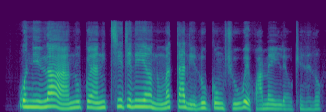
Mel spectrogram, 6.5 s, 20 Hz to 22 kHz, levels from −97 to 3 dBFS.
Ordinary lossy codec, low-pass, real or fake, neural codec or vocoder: none; 9.9 kHz; fake; codec, 16 kHz in and 24 kHz out, 0.4 kbps, LongCat-Audio-Codec, two codebook decoder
